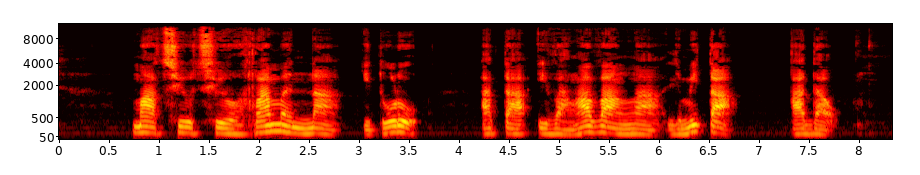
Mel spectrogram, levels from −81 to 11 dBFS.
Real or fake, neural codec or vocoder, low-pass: real; none; 10.8 kHz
